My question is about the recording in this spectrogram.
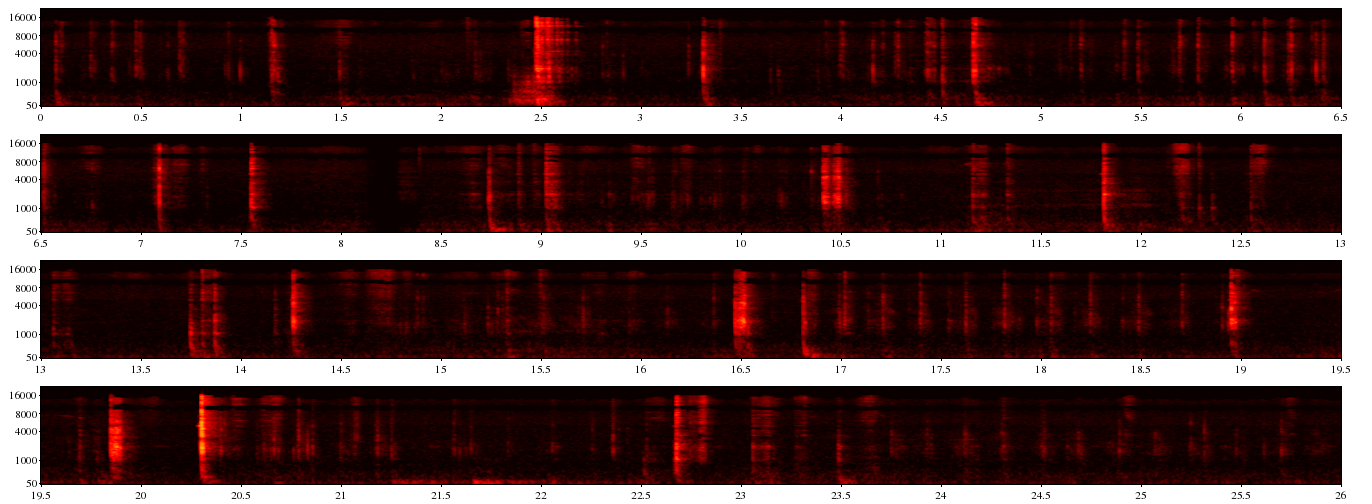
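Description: Faint, irregular light clicks and taps of a clear acrylic plate against a hard work surface as polymer clay rods are rolled under it. There is a slightly louder knock a couple of seconds in.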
